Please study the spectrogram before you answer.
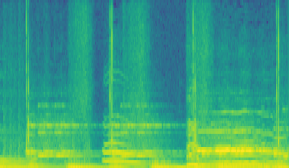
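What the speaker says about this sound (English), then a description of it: "We got the cats all coming around again" Cats from Bowser's Fury meow in a close chorus of several overlapping, rising and falling cries, repeating in quick succession over a steady game music bed.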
